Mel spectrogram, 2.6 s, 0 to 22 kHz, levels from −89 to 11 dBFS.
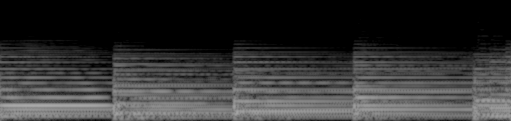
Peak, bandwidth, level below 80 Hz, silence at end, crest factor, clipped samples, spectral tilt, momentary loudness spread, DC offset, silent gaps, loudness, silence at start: -18 dBFS; 5.2 kHz; -60 dBFS; 0 s; 12 dB; under 0.1%; -9.5 dB/octave; 6 LU; under 0.1%; none; -30 LUFS; 0 s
